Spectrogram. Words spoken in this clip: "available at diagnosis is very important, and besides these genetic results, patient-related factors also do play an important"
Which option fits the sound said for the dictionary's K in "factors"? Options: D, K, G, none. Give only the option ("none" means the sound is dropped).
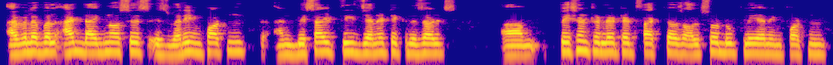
K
